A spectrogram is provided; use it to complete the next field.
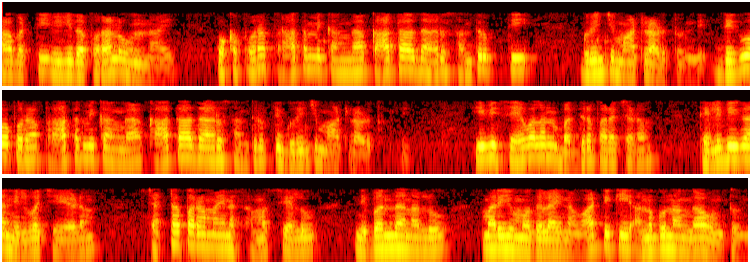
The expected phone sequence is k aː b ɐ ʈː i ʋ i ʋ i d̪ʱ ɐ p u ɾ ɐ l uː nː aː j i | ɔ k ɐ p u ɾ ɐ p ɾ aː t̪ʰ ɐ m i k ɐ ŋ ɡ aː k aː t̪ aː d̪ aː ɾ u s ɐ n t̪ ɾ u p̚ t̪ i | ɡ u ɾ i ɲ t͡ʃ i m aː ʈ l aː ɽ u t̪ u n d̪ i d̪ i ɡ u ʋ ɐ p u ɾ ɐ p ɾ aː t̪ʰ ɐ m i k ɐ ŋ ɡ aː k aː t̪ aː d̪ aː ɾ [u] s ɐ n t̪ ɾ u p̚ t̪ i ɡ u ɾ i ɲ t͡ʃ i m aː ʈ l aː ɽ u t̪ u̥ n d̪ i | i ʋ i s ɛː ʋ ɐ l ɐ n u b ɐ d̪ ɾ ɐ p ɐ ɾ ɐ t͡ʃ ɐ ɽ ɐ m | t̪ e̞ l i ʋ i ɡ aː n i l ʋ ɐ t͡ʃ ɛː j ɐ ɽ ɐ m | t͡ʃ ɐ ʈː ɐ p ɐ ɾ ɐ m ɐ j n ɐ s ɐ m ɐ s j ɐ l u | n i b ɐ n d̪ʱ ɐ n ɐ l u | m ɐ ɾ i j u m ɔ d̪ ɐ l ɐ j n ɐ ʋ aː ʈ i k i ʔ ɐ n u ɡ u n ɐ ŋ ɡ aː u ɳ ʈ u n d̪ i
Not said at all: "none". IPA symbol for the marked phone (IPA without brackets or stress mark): u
